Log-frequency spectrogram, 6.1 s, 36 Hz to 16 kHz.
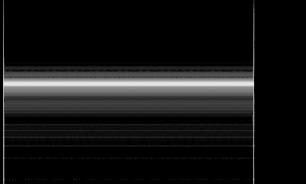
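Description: Broadcast line-up reference tone, a steady 1 kHz sine tone, played with the SMPTE colour bars at the head of a commercial master tape. One unchanging pitch lasts about five seconds, then cuts off suddenly.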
